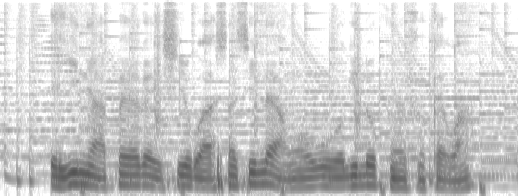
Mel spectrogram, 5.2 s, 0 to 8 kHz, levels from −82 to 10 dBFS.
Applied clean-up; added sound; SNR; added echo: none; Organ; 15 dB; none.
